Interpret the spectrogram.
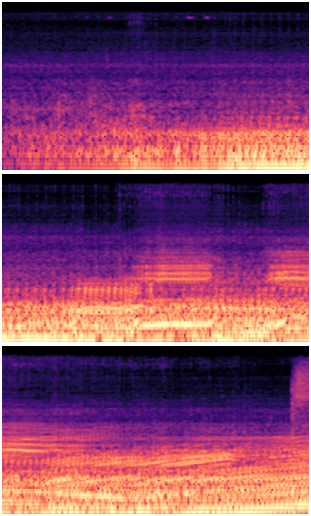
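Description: Triumph motorcycle's parallel-twin engine accelerating under way, growing louder over the first few seconds, with the engine note climbing in pitch through the gears. Music comes in near the end.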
